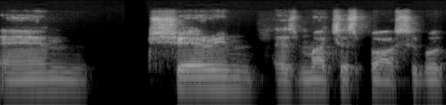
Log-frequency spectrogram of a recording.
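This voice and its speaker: The speaker has an Italian accent and a flat, monotone intonation. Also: man. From Italy. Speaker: swim coach. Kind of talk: interview. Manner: hesitant, many fillers.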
